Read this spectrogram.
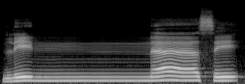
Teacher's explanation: نون در اینجا مشدده، اینجا غنه میشه، ما هم غنه میکنیم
